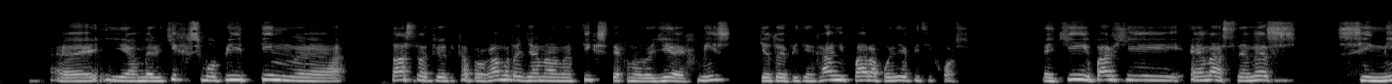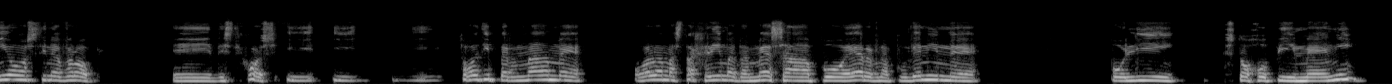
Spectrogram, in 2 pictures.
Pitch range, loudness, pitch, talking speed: 165-200 Hz, -25 LUFS, 180 Hz, 95 wpm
